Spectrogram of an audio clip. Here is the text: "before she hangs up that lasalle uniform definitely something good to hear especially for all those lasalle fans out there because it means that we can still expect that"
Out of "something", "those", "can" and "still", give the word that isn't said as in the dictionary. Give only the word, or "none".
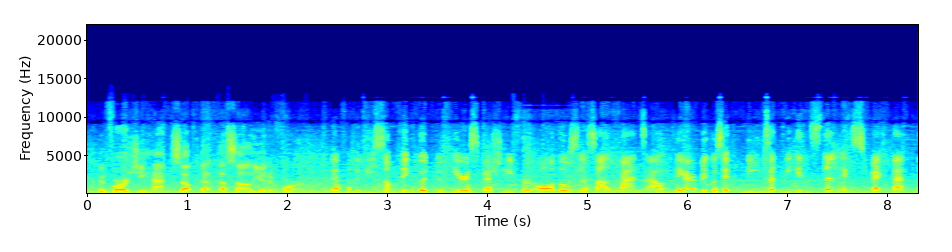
those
